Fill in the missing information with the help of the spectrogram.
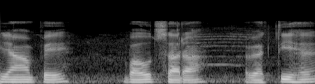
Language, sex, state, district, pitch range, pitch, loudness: Hindi, male, Jharkhand, Deoghar, 105-115 Hz, 115 Hz, -18 LUFS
